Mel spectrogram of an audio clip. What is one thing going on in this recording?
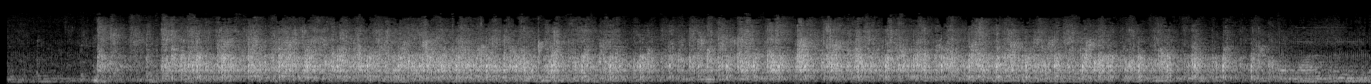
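A crowd of men cheers.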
